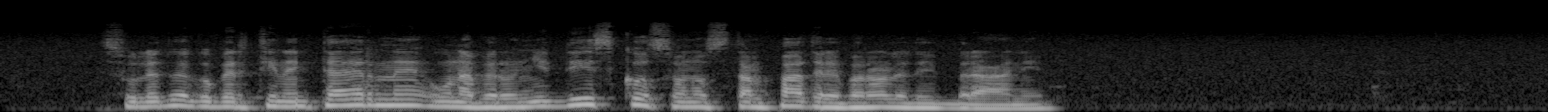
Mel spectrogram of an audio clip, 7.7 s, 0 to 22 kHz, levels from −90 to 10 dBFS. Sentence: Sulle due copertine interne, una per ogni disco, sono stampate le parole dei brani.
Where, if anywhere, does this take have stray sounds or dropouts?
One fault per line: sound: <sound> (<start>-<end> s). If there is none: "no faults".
no faults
